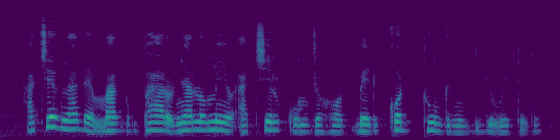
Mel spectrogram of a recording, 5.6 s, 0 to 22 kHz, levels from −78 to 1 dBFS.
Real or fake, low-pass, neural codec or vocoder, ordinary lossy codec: real; none; none; none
